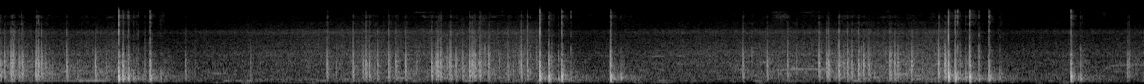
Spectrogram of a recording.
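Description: Aerial fireworks display: gold shells bursting in the sky, heard as clusters of rapid popping crackle in three waves, with a single sharp bang about six seconds in and another near the end.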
